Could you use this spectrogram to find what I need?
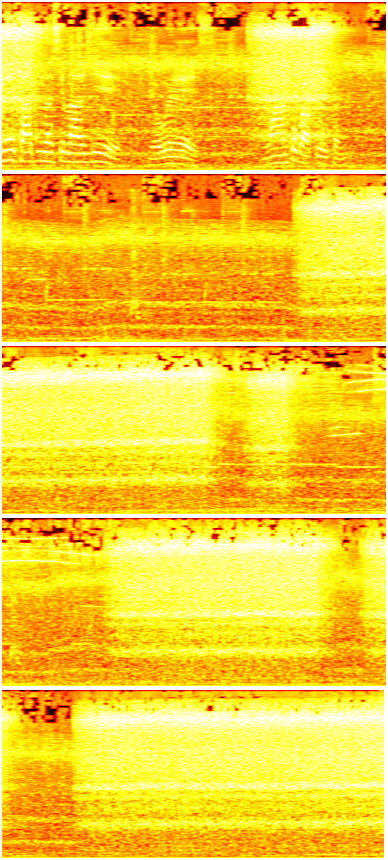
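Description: A bus engine hums steadily as the bus drives along a road.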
